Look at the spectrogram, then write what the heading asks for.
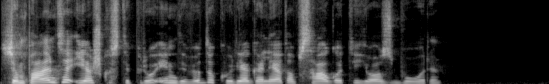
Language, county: Lithuanian, Telšiai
